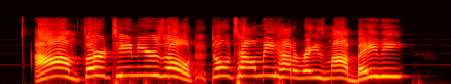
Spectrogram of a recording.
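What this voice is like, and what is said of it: Put-on country accent. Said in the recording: “can you say something to me, but like in a country accent? ... I'll try.”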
